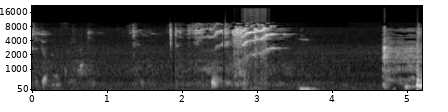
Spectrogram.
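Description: Grackles calling in a research experiment video, in which a grackle touches a light square to get food from a hopper: a run of harsh, creaky squeaks and rasping high whistles in several loud bursts, separated by soft clicks and a brief low thump.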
